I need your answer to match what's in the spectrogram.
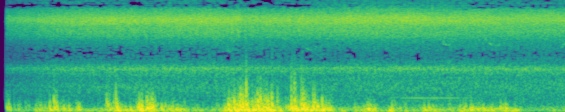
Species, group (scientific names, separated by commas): Magicicada cassini, Cicadidae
